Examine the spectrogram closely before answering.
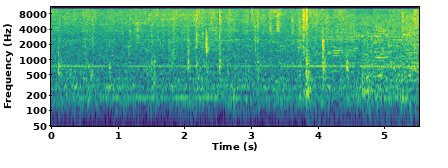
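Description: Steady hum inside a stationary SMRT C151 metro car standing at a platform with its doors open, with crowded passengers shuffling in and out and scattered small knocks. One sharper knock comes near four seconds in.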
